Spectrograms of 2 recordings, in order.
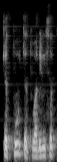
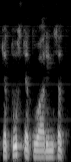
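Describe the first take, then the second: First: No sound joins the two parts. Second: An sh sound joins the two parts. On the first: The speaker calls it wrong. "इसने विसर्ग का तो लोप कर दिया" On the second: The speaker calls it right. "इसका फिर सही रूप हो जाएगा"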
